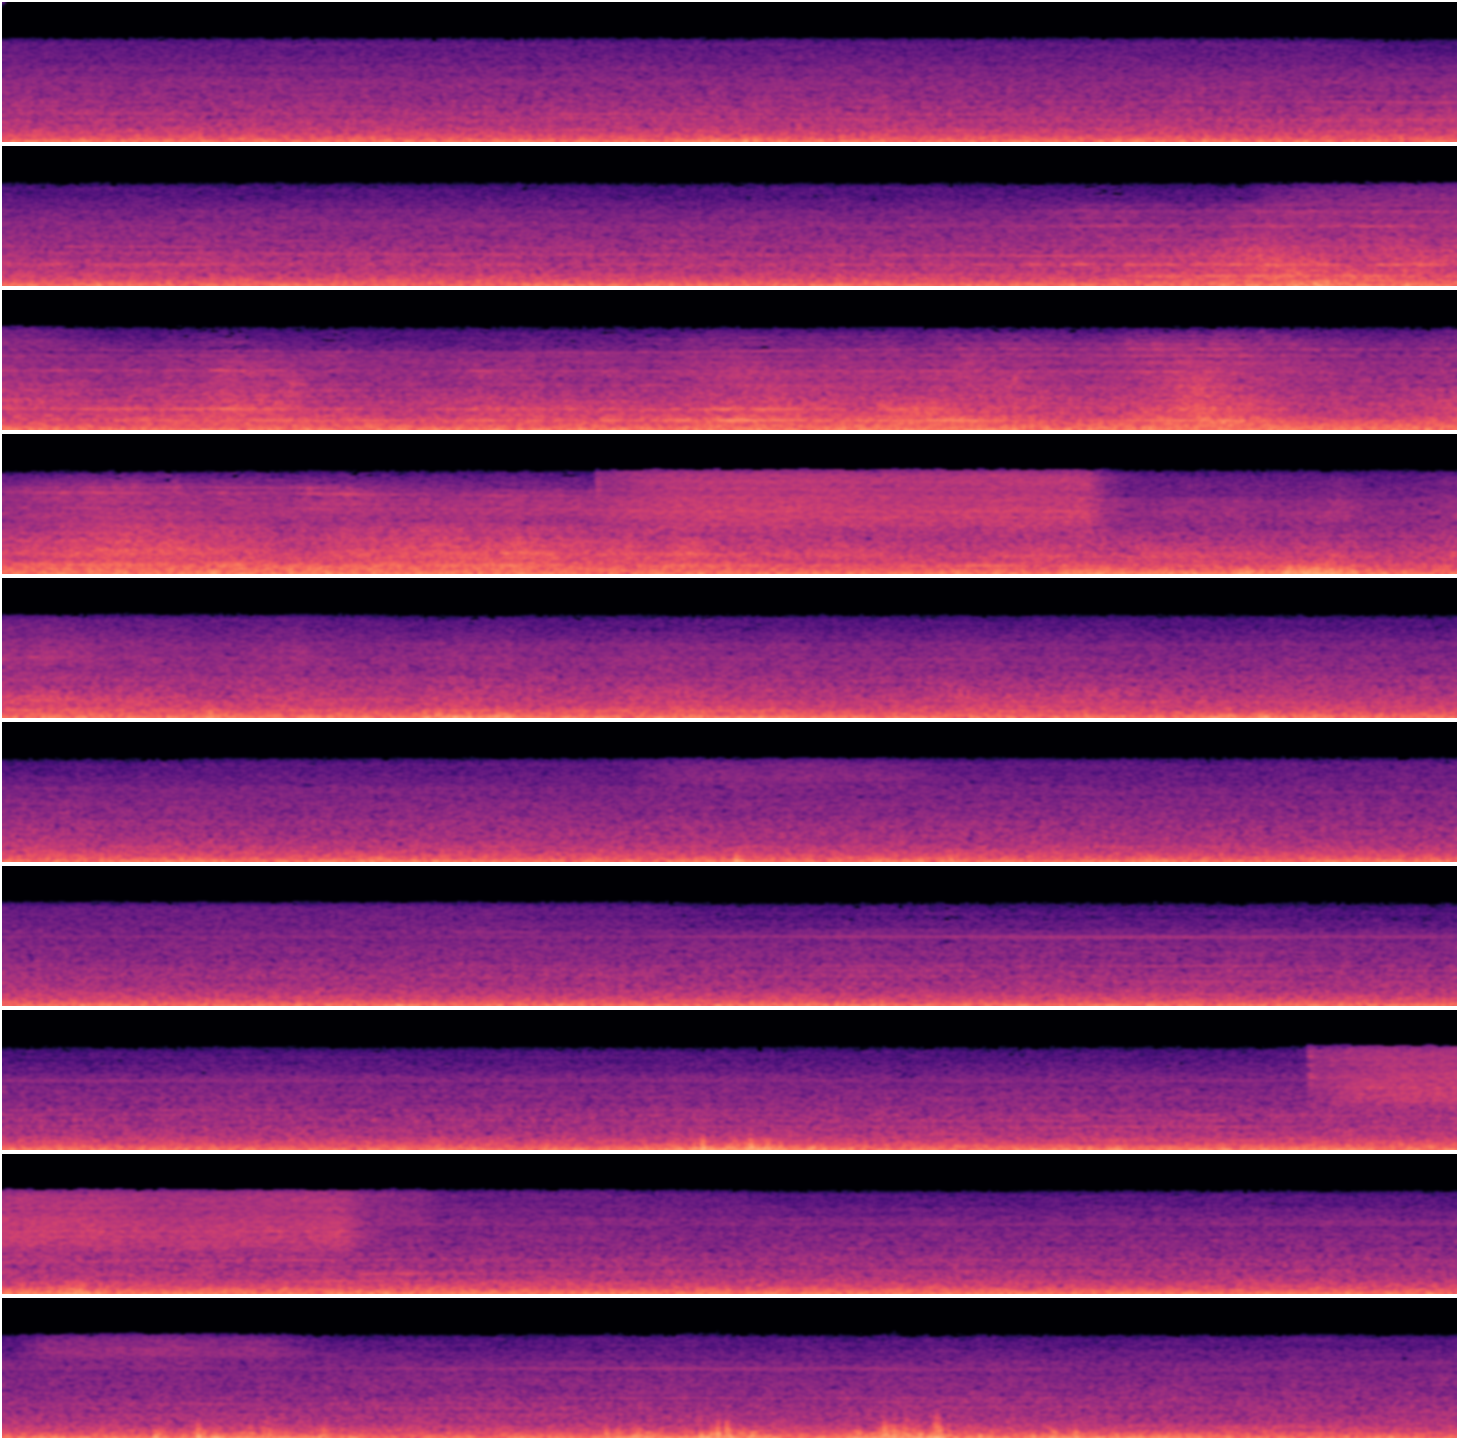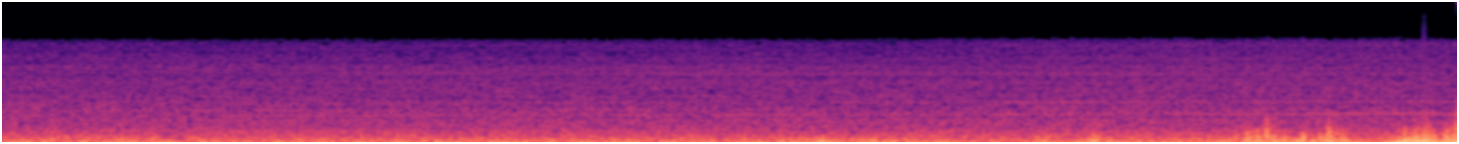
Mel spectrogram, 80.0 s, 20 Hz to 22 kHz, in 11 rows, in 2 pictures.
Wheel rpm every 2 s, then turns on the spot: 0, 0, 0, 0, 0, 0, 0, 0, 0, 0, 0, 0, 0, 0, 0, 0, 0, 0, 0, 0, 0, 0, 0, 0, 0, 0, 0, 0, 0, 0, 0, 0, 0, 0, 0, 0, 0, 0, 0, 0.
none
